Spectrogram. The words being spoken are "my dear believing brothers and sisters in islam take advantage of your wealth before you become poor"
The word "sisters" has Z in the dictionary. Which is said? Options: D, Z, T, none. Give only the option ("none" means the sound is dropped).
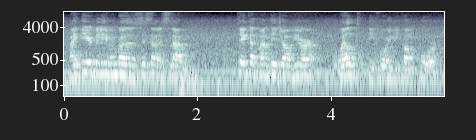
none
